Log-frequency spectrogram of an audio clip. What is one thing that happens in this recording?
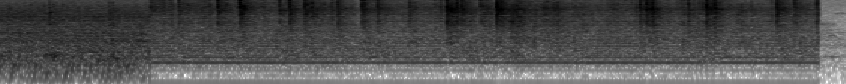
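An arc welder crackles and sputters in bursts.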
